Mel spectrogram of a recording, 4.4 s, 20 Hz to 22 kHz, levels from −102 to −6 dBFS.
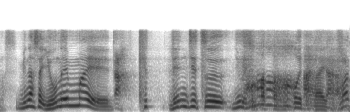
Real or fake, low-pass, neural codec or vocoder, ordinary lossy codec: fake; 7.2 kHz; codec, 24 kHz, 0.9 kbps, DualCodec; none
